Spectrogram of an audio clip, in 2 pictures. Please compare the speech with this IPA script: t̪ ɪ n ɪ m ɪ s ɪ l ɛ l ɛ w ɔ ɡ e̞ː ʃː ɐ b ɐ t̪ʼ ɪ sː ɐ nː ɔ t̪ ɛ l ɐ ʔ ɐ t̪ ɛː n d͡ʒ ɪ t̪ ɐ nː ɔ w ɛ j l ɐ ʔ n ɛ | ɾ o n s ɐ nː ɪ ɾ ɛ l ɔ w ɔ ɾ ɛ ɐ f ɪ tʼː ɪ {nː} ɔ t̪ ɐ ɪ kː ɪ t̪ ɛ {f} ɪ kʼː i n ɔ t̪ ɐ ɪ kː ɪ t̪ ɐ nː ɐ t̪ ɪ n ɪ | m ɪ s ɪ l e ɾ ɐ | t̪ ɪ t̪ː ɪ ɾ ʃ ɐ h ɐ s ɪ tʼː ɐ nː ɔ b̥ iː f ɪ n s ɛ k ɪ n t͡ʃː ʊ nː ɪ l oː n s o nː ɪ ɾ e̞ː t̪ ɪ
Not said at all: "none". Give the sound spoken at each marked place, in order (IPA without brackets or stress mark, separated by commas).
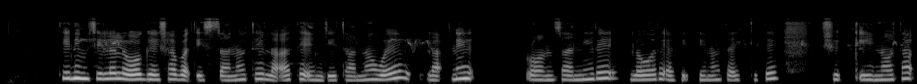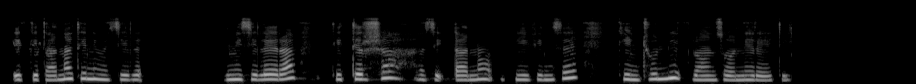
n, ʃ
